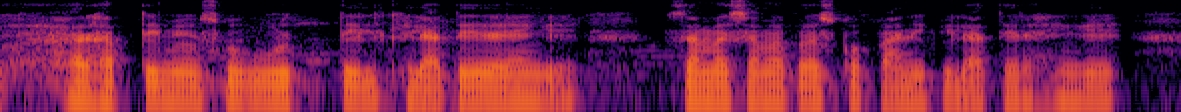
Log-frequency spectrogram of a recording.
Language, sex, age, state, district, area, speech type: Hindi, female, 60+, Uttar Pradesh, Chandauli, urban, spontaneous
